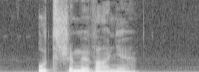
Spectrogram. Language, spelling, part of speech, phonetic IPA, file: Polish, utrzymywanie, noun, [ˌuṭʃɨ̃mɨˈvãɲɛ], Pl-utrzymywanie.ogg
